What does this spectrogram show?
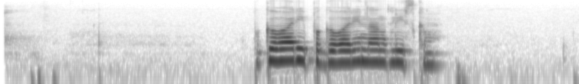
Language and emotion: Russian, neutral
